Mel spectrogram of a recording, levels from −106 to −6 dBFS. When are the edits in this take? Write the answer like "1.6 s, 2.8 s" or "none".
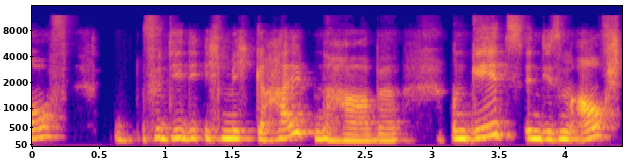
3.3 s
